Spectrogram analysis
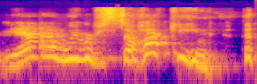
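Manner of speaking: loud, high, real laughing confession; laughing admission. Real, not acted. Fair manager admits stalking the carnival, laughing. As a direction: own up through a burst of laughter.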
